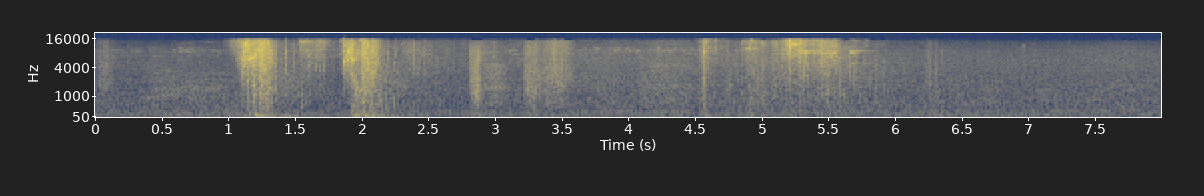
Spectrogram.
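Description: A bow creaks as an arrow is drawn and loosed.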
